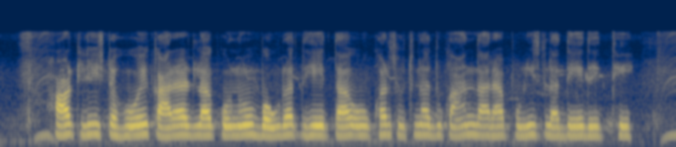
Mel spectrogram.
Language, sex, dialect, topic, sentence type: Chhattisgarhi, female, Western/Budati/Khatahi, banking, statement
